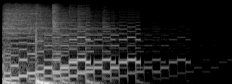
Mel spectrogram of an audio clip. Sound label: Hit Drums Digital Beeps Delay; Sound Effects:Musical; Blastwave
